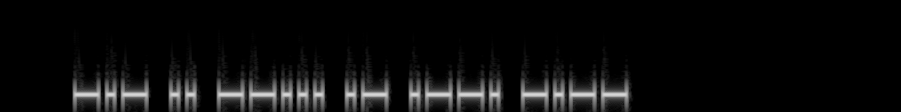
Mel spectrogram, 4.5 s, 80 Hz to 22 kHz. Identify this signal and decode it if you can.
Morse code, heard as a keyed tone, about 30 wpm, 700 Hz. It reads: KI7APY
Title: USA Call Signs - 6 Characters - 2x Character Spacing - 30wpm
